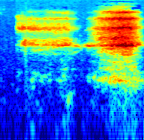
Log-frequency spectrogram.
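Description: A man's faint intake of breath, drawn in two parts with the second a little louder, carrying a slight whistling tone.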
